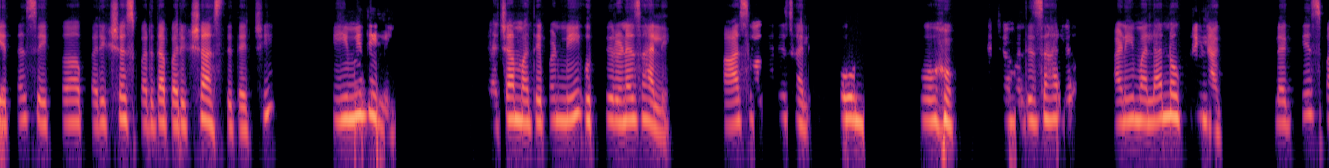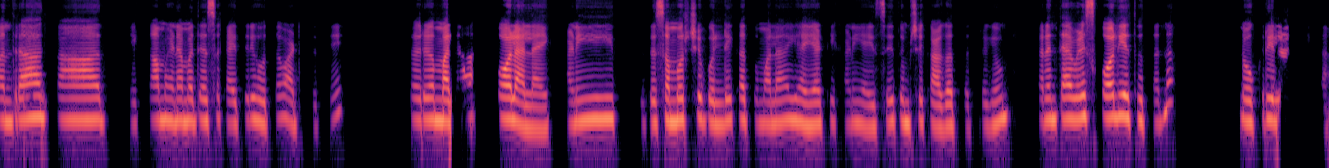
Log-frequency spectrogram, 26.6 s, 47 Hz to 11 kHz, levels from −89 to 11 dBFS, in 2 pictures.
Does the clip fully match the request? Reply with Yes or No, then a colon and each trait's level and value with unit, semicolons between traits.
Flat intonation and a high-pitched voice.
Yes: narrow, 2.2 semitones; high, 220 Hz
